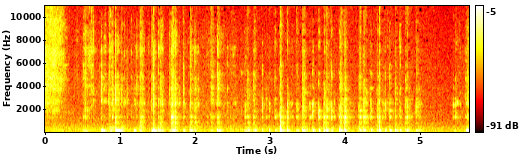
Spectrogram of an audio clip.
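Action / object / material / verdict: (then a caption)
tap / painted metal water bottle / metal / none. Fingernails tap rapidly on the painted body of a hollow pink-blue ombre metal water bottle held upright in front of the body. The quick, dense taps give a low, hollow ring around 195 Hz with faint higher overtones, and each tap dies away almost instantly.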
